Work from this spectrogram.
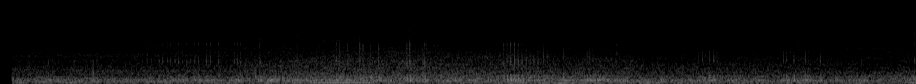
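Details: Cat purring at high volume; a steady, low, rumbling purr runs through the whole stretch, swelling slightly in the middle, with a few faint soft clicks and brief rustles.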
